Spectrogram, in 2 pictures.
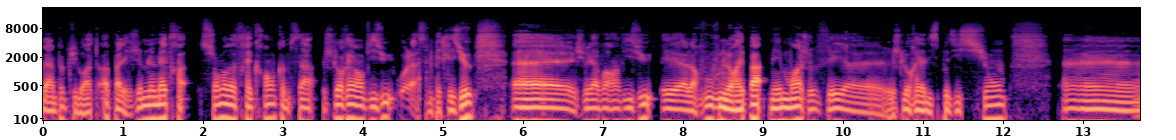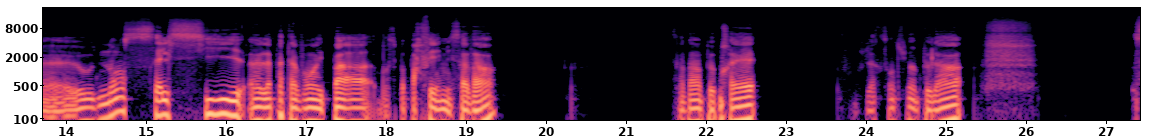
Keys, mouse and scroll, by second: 0.3 click, 0.5 click, 0.7 click.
